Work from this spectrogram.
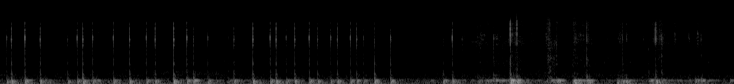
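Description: Fingertips and nails tap and scratch the loops of a gold holographic foil bow on a red tinsel-covered gift-box decoration. The first few seconds are a quick patter of light, crisp clicks that then give way to a louder, hissier scratching rustle, all over a steady low hum.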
